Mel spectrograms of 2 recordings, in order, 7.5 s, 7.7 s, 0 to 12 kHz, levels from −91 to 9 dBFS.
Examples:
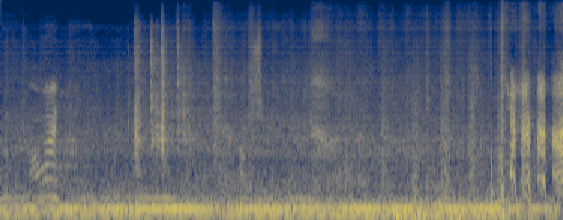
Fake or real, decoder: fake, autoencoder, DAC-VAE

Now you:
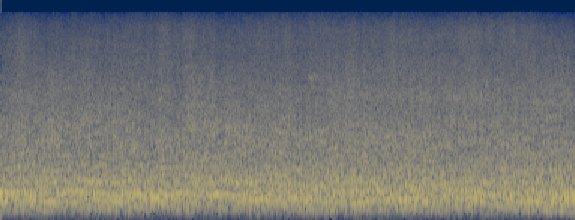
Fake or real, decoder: fake, autoencoder, DAC-VAE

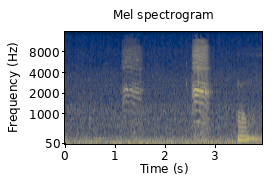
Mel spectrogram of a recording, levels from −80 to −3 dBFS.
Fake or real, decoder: real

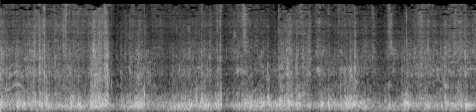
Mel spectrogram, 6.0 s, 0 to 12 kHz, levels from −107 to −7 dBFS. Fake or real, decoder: real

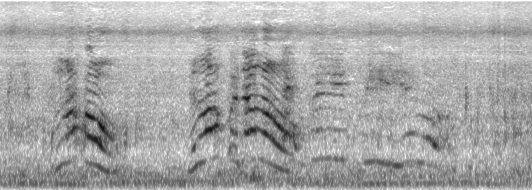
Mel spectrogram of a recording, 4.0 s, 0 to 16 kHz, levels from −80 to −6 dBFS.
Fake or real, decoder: fake, autoencoder, DAC-VAE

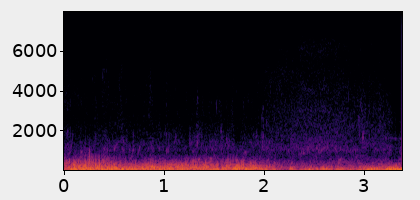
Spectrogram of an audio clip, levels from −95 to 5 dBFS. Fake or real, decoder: real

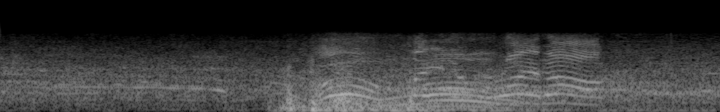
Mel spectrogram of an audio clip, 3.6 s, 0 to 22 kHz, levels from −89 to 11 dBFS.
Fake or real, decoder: fake, autoencoder, DAC-VAE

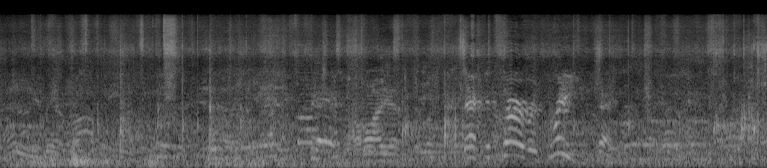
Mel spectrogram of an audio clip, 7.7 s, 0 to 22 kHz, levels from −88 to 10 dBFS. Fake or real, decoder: fake, autoencoder, DAC-VAE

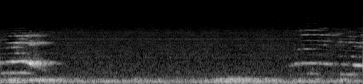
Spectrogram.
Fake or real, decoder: fake, autoencoder, DAC-VAE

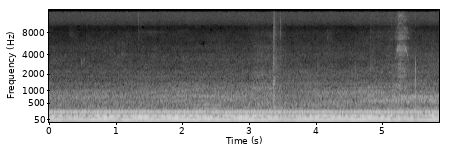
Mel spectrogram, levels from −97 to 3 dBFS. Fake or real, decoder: real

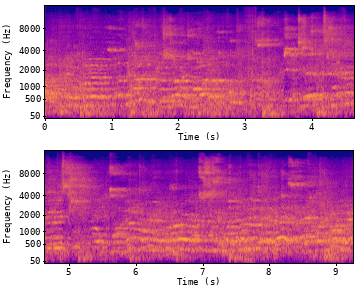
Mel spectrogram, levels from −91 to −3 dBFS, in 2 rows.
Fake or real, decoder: fake, autoencoder, DAC-VAE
